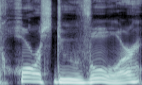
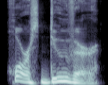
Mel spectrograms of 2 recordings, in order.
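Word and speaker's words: hors d'oeuvre: exaggerated way and said I can't believe you just pronounced horse duor as horse Dover I hope that makes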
